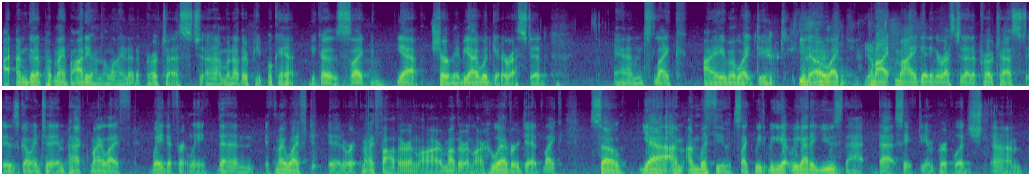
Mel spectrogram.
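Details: Adult white man with cerebral palsy who has a stutter he thinks is related to his cerebral palsy; stuttering.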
